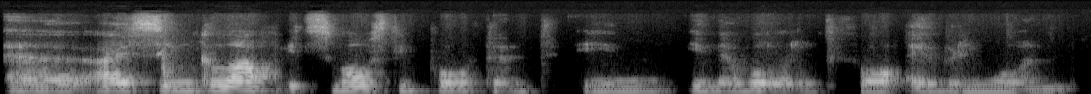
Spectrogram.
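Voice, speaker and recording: A Lithuanian woman who works as a nurse and writes books, answering interview questions in halting English with frequent pauses and fillers. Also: deep voice, fairly even intonation, mellow, far from the mic, rough recording. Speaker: author and nurse.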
